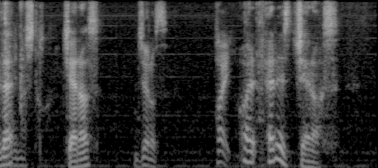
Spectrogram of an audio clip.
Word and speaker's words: Genos: Genos? Oh, it is Genos. I thought it was always a ge sound on the Genos.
